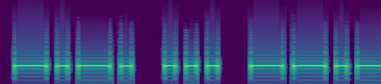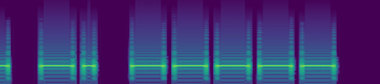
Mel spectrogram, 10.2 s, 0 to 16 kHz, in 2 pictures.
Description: Morse code, heard as a keyed tone, about 8 wpm, 800 Hz. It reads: CSQN0
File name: LEZIONI / 10 SIGNS / 10D COMA 8wpm 3749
